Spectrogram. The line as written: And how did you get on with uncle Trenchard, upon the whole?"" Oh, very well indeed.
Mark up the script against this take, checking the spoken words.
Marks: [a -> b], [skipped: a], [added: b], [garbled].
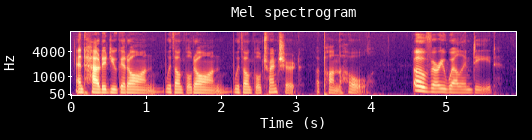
And how did you get on with uncle [added: on with uncle] Trenchard, upon the whole?"" Oh, very well indeed.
